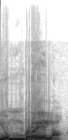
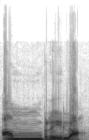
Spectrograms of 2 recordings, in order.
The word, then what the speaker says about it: umbrella: वी आर not saying यूम्ब्रेला, हम लोग बोल रहे हैं अम्ब्रेला।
